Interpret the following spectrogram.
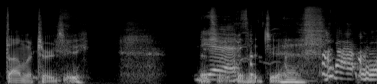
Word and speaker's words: thaumaturgy: it's pronounced thaumaturgy.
